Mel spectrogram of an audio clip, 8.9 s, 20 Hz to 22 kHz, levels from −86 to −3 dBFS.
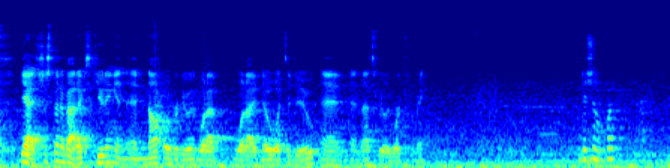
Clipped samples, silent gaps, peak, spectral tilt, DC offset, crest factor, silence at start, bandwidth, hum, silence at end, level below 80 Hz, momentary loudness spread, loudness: under 0.1%; none; -16 dBFS; -7 dB/octave; under 0.1%; 22 dB; 0 s; 13.5 kHz; none; 0 s; -48 dBFS; 15 LU; -39 LUFS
